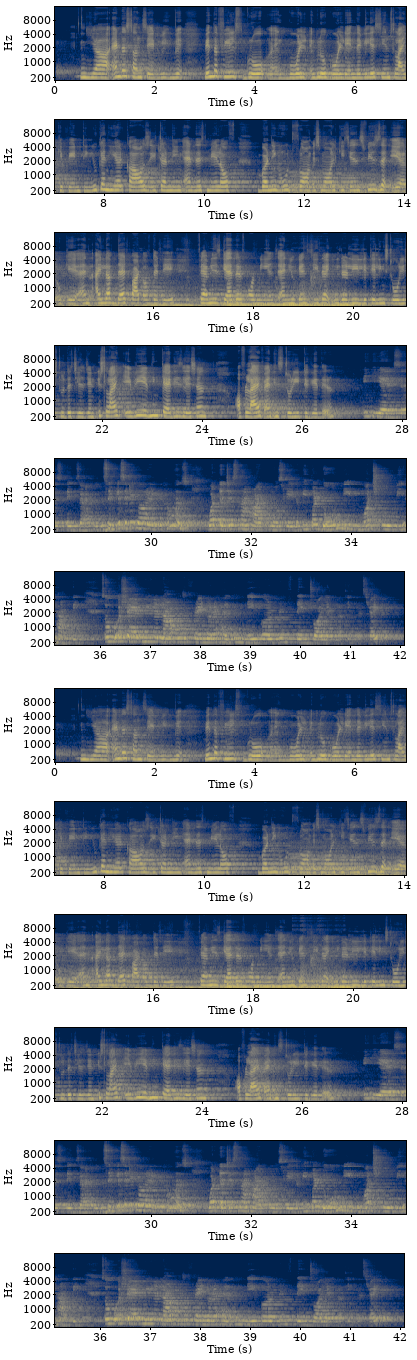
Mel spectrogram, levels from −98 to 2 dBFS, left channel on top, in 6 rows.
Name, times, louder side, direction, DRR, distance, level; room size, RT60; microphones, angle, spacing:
voice 1, 0.5-16.4 16.9-24.1 24.7-26.7 29.1-29.2, left 3 dB, 40° left, 8 dB, 1.4 m, -26 dB
sound 1, 11.7-19.9, right 1 dB, 60° right, 2.4 m, -27 dB
voice 2, 18.4-19.4 27.2-41.5, left 1 dB, 5° left, -2 dB, 1.9 m, -31 dB
29.0 x 19.5 x 9.7 m, 2.4 s
head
